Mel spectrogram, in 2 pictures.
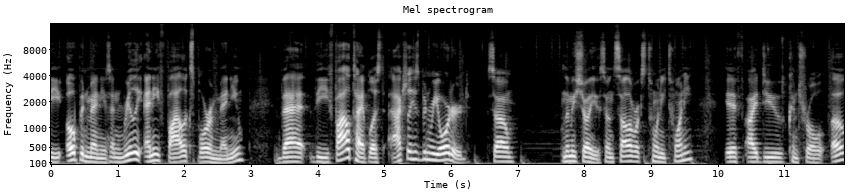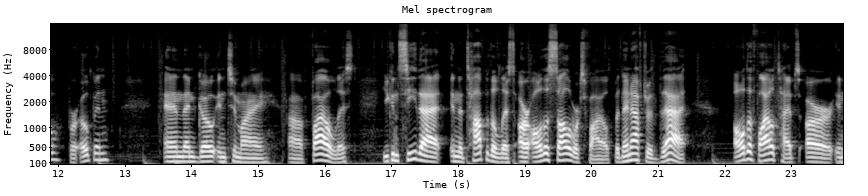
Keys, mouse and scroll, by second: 7.6 click, 10.6 ctrl+o, 15.1 click.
